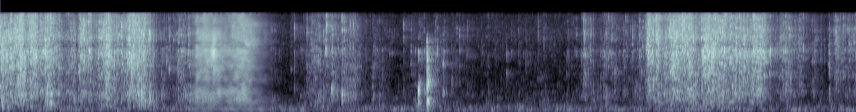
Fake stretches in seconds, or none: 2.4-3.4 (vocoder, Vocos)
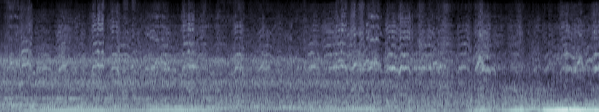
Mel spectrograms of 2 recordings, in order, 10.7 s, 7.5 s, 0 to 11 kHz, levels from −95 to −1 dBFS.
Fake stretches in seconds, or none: 0.0-0.5 (vocoder, Vocos); 1.8-3.1; 4.6-7.5

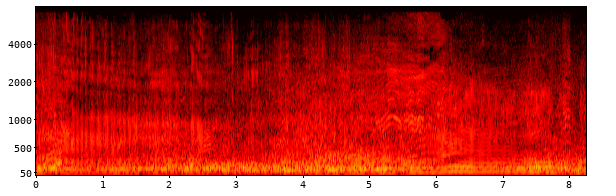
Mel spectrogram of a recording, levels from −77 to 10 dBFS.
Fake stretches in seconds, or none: 0.0-2.9 (vocoder, Vocos)

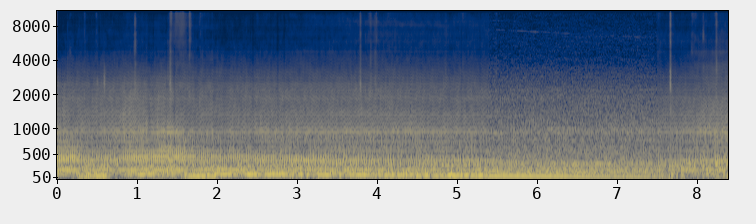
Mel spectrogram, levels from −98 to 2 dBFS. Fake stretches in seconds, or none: 0.0-5.4 (vocoder, Vocos); 7.5-8.4

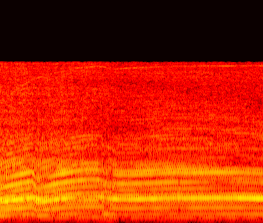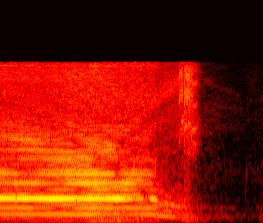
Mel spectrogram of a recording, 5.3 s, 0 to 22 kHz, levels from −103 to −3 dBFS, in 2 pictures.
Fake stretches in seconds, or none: none

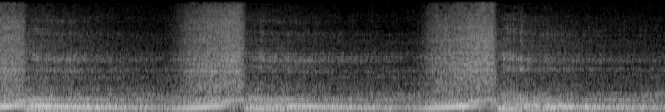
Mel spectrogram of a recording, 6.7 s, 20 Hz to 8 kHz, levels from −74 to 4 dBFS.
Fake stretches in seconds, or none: 4.6-5.6 (vocoder, Vocos)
